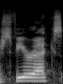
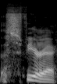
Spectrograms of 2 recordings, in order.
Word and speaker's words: SPHEREx: First, let's talk about SphereX, which is launching soon. First of all, am I saying that acronym correctly? Yes, SphereX is the way we pronounce that acronym.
